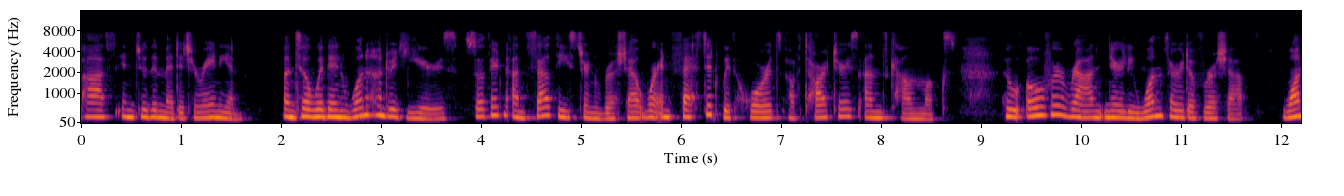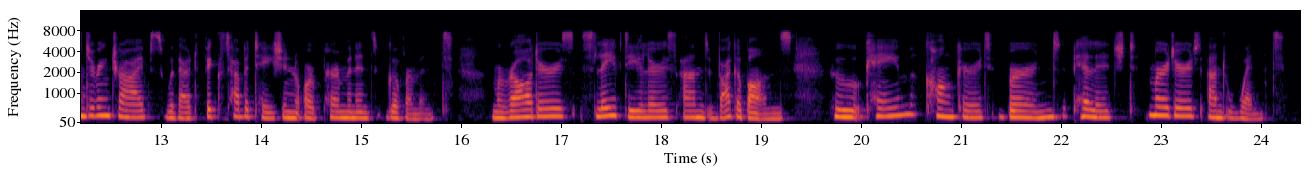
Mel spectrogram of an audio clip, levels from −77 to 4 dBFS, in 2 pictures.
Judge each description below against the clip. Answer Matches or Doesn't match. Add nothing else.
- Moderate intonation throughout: Matches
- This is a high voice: Matches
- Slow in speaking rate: Matches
